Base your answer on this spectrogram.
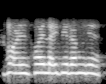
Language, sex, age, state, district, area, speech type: Manipuri, female, 18-30, Manipur, Senapati, urban, conversation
